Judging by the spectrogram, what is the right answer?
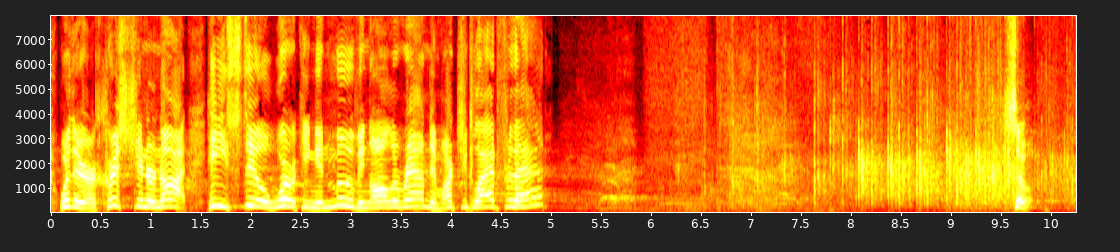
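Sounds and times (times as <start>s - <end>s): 
speech: 0.1s - 5.0s, 9.6s - 9.9s
audience applause: 6.7s - 10.2s.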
